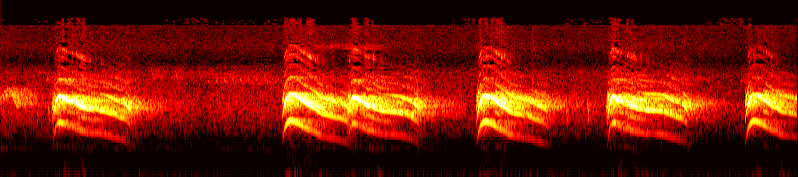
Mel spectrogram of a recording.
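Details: Common buzzard call used as a decoy: loud, drawn-out mewing cries that slur downward, each about a second long, given singly or in close pairs with short silent gaps between them.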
